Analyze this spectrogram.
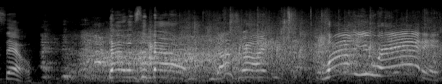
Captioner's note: audience laughs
